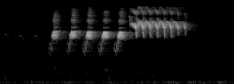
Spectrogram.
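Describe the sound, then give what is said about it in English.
A bird sings a short song: five clear, high descending chirps in a steady rhythm, then a rapid, buzzy trill, bright and loud with no talking. “Now listen. This is a song.”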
